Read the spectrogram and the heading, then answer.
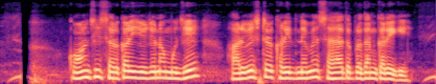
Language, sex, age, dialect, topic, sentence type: Hindi, male, 31-35, Awadhi Bundeli, agriculture, question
